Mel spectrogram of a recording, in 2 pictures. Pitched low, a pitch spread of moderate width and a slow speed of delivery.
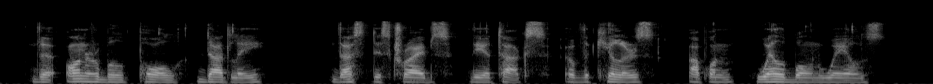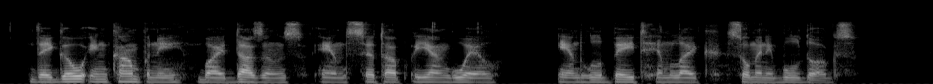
No: low, 110 Hz; narrow, 1.6 semitones; slow, 115 wpm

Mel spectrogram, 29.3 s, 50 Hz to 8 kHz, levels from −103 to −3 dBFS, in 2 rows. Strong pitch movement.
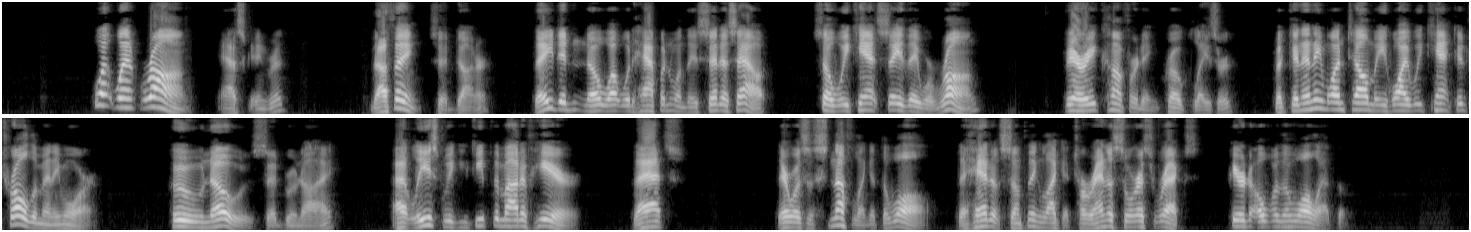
No: average, 4.7 semitones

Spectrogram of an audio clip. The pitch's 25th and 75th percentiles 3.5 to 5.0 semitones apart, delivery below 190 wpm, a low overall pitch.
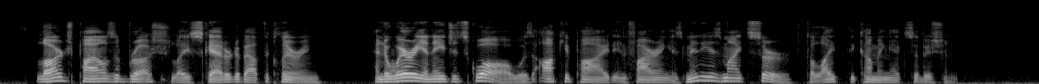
Yes: average, 4.5 semitones; average, 165 wpm; low, 115 Hz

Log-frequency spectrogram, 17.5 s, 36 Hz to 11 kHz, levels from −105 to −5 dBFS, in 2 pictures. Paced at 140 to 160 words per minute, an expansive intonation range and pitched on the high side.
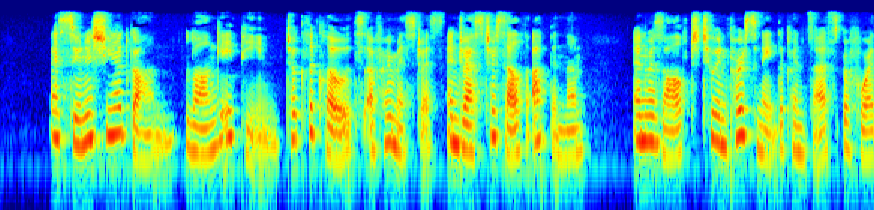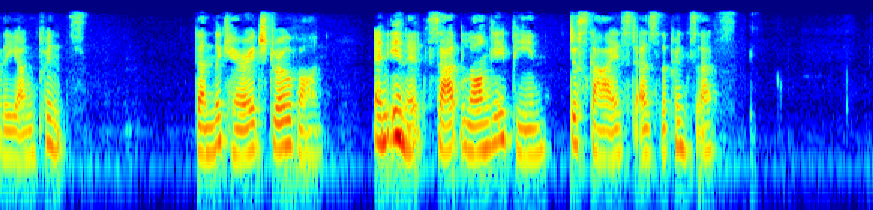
Yes: average, 155 wpm; wide, 5.8 semitones; high, 200 Hz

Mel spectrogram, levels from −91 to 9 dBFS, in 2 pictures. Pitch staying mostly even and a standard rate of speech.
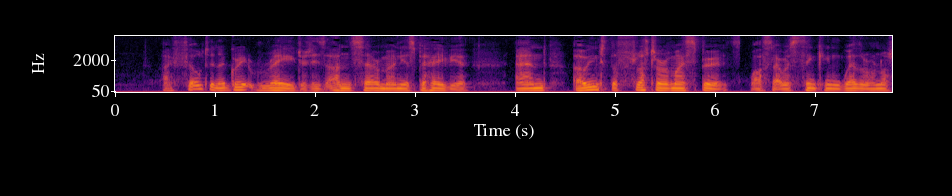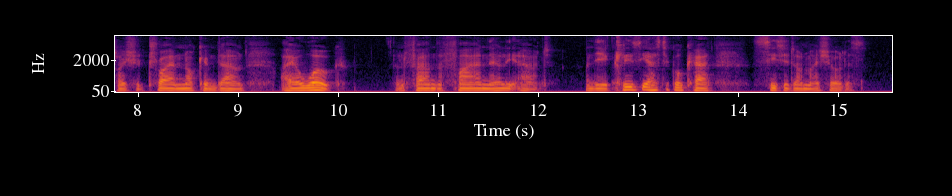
Yes: narrow, 2.3 semitones; average, 185 wpm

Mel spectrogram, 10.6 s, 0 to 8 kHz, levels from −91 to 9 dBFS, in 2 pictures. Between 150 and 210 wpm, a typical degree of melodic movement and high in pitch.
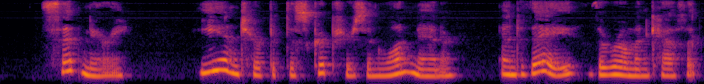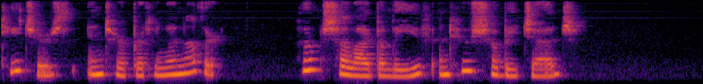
Yes: average, 155 wpm; average, 4.0 semitones; high, 240 Hz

